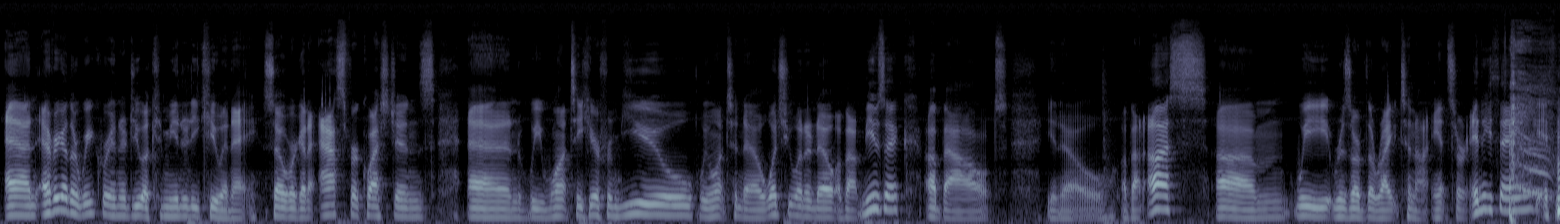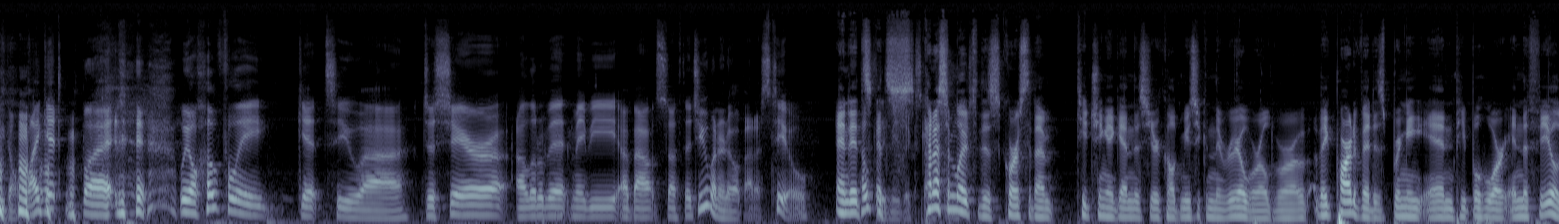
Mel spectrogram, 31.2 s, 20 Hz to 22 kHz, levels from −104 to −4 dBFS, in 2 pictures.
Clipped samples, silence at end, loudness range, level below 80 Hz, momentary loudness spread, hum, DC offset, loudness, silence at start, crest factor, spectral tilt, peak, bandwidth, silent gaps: under 0.1%; 0 s; 7 LU; -62 dBFS; 13 LU; none; under 0.1%; -47 LUFS; 0.05 s; 24 dB; -5 dB/octave; -22 dBFS; over 20 kHz; none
